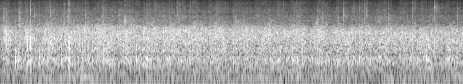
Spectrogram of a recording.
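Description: An audience at a service club changeover gives a sustained round of applause, an even, dense wash of clapping from a large crowd with no talk over it.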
